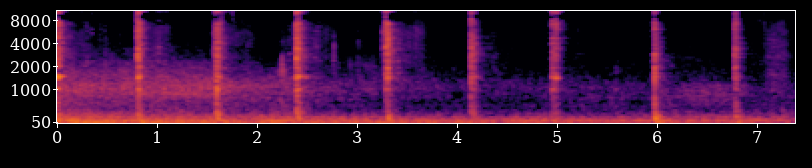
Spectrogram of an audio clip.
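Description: Long-handled garden hoe chopping into the soil of a vegetable bed: a sharp strike about once a second, in a steady working rhythm.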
